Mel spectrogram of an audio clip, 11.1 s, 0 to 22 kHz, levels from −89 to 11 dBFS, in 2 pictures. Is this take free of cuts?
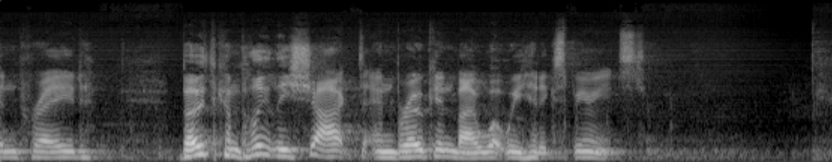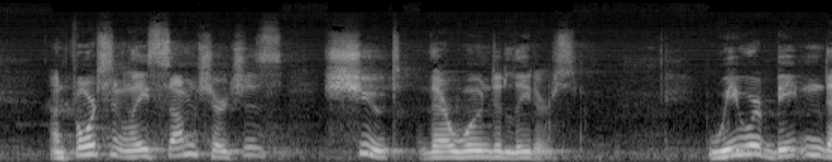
yes; 0 cuts

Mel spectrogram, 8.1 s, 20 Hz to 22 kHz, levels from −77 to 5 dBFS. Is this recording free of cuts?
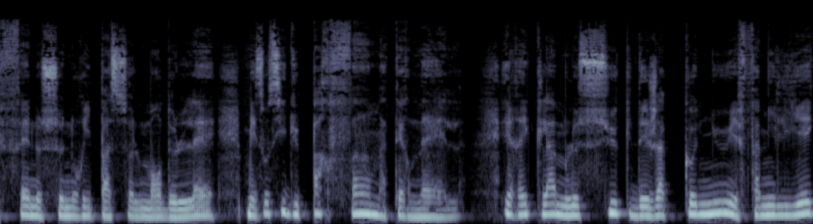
yes; 0 cuts

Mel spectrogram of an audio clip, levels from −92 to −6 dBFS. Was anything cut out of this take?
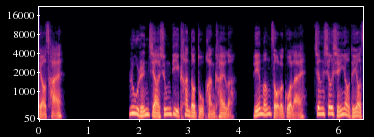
yes; 2 cuts; at 4.1 s, 5.4 s

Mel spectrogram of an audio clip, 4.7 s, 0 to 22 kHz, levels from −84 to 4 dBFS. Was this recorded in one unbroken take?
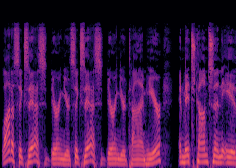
no; 1 cut; at 1.4 s

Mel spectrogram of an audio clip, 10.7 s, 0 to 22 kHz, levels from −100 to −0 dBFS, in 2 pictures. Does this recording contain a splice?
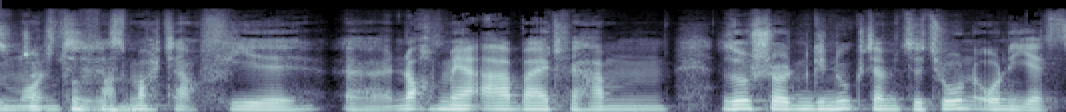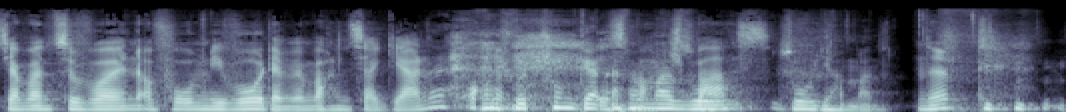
no; 0 cuts

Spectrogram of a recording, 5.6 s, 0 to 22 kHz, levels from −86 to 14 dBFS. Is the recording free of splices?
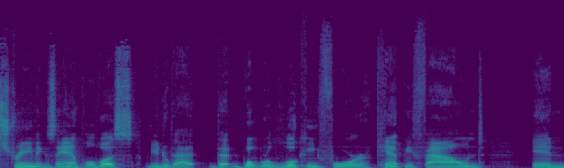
no; 4 cuts; at 1.0 s, 1.4 s, 1.7 s, 2.1 s

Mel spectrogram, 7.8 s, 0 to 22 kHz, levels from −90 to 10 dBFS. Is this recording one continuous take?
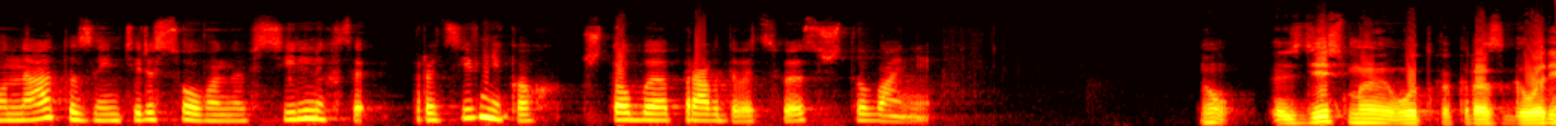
no; 1 cut; at 6.3 s

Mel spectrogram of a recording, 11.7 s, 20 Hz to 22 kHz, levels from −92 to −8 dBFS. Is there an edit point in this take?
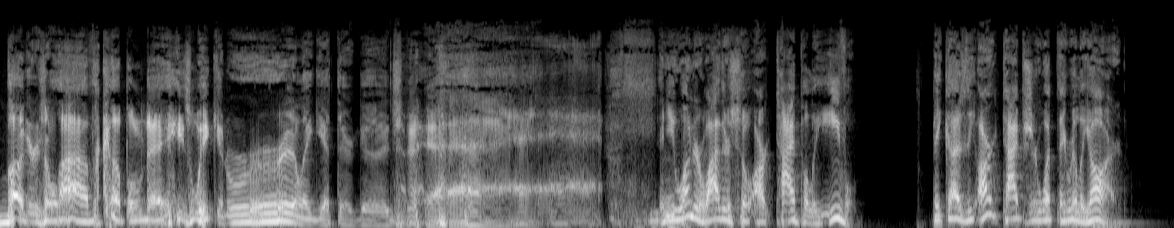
no; 0 cuts

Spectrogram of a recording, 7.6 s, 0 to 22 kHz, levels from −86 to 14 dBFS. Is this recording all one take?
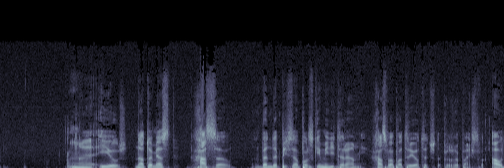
yes; 0 cuts

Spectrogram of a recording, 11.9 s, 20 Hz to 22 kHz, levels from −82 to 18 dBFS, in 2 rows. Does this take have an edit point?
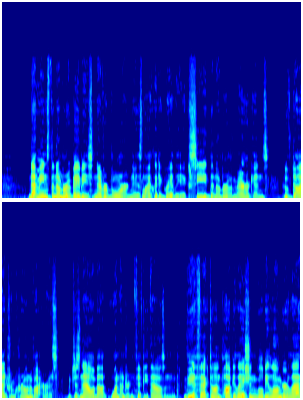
yes; 2 cuts; at 7.2 s, 9.5 s

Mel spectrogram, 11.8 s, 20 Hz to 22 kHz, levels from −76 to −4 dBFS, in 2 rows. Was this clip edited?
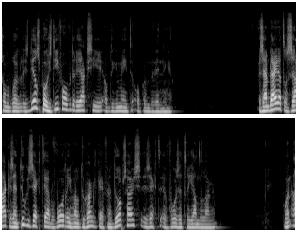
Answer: no; 0 cuts

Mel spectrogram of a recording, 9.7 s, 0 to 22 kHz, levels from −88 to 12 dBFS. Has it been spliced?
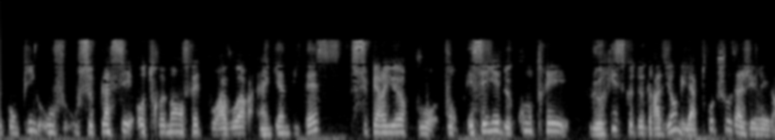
yes; 2 cuts; at 4.3 s, 5.5 s

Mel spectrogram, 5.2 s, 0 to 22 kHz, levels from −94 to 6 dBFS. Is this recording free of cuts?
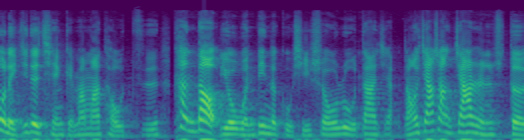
no; 1 cut; at 1.7 s

